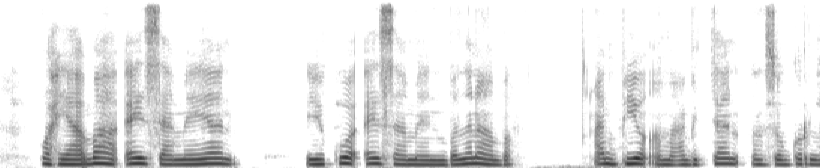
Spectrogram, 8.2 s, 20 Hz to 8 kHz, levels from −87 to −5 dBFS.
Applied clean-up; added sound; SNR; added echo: neural mask model Resemble Enhance denoiser.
